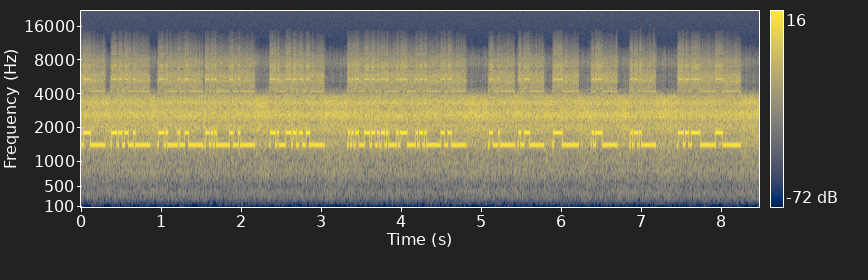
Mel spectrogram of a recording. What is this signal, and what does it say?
TTY/TDD text telephone tones (45.45 baud Baudot), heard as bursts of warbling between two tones, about 400 Hz shift, 1600 Hz centre, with phone line noise. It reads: … CHURCH IS DEDICATED TO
